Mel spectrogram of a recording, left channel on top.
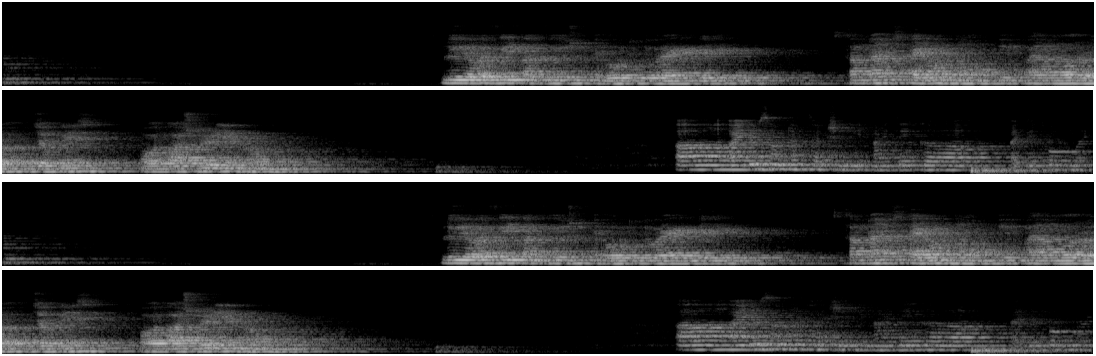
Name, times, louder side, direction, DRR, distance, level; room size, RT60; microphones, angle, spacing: voice 1, 4.4-7.3 8.4-11.8 12.3-13.5, equal, 40° right, -9 dB, 0.9 m, -25 dB
voice 2, 17.6-21.8, left 1 dB, 55° left, -2 dB, 0.3 m, -32 dB
3.1 x 2.0 x 2.9 m, 2.5 s
head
